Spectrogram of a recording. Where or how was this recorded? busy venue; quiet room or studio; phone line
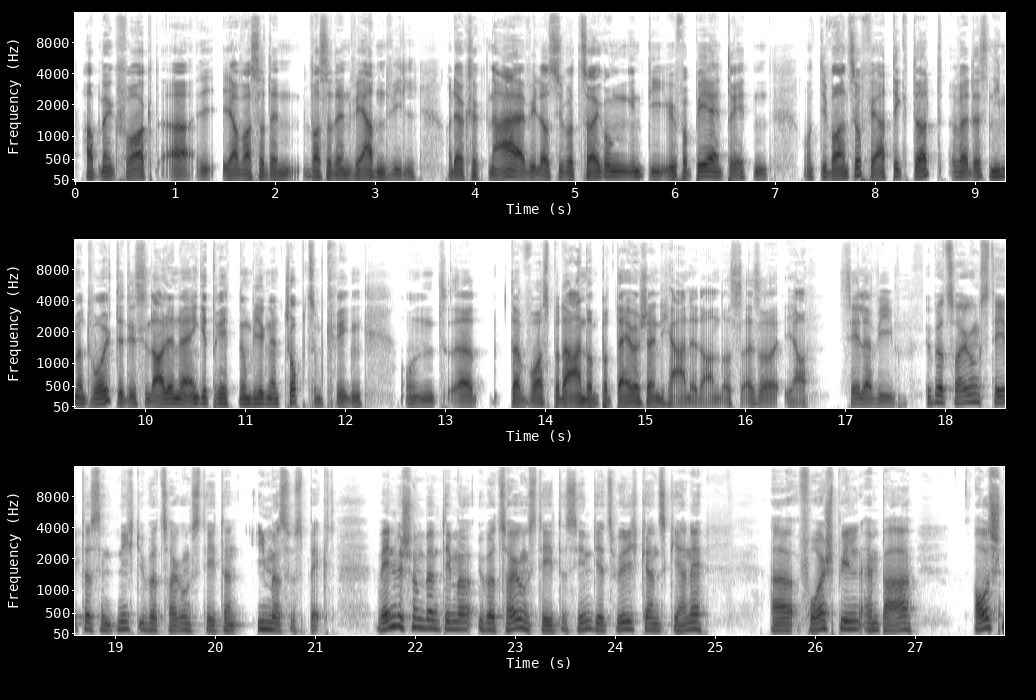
quiet room or studio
